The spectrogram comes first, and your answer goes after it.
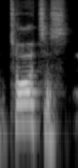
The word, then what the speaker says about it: tortoise: It's first is a tall, and you landed the second syllable, that's all. Tortoise.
